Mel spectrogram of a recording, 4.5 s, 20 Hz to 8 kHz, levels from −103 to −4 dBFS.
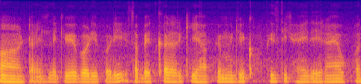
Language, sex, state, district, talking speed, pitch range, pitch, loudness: Hindi, male, Maharashtra, Nagpur, 250 wpm, 105-115 Hz, 110 Hz, -22 LUFS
